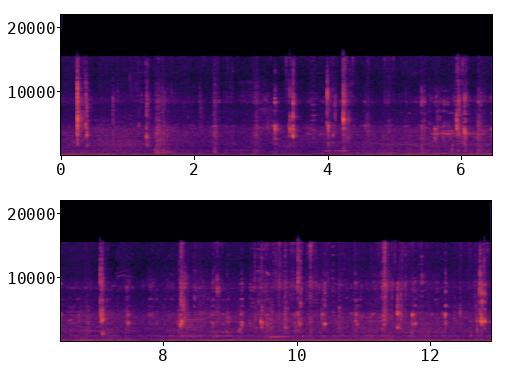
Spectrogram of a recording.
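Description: Close-miked chewing and small wet mouth clicks of people eating fried chicken with their hands, over a low steady hum.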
